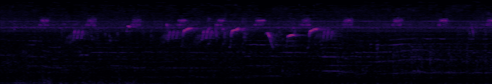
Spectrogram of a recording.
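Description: Faint natural ambience with small birds chirping: a short high note repeating roughly every half second, and a flurry of quick rising and falling calls in the middle.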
